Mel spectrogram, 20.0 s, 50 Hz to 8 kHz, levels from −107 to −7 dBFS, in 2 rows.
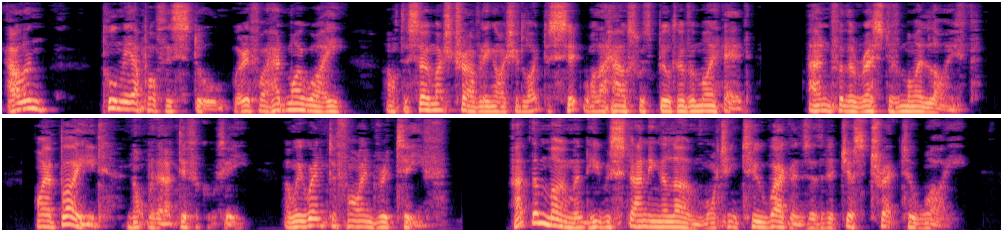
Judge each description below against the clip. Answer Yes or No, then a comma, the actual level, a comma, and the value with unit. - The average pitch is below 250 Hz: Yes, medium, 140 Hz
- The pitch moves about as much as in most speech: Yes, average, 3.0 semitones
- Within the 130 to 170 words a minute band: No, average, 190 wpm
